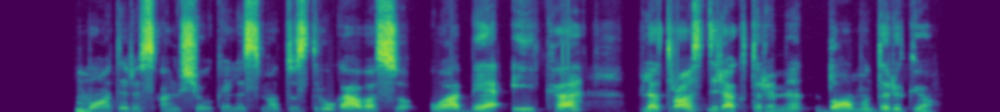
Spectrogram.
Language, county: Lithuanian, Kaunas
